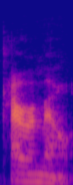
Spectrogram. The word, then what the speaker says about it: caramel: hair i blame her c-a-r-m-e-l caramel that's why we pronounce it caramel i love caramel chocolate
